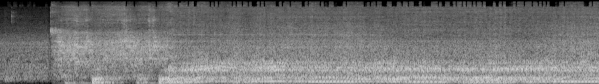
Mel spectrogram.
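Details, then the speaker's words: Mostly stock Honda quad, jump-started with the choke out: very hard starting, then revs with an uneven, lumpy beat and no settled idle. Valves are closed up to zero clearance; cooling is to be checked next. Tight valve clearance. "it definitely needs to choke out to even be close to starting so it's really really hard starting and um yeah it's not sounding the greatest"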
